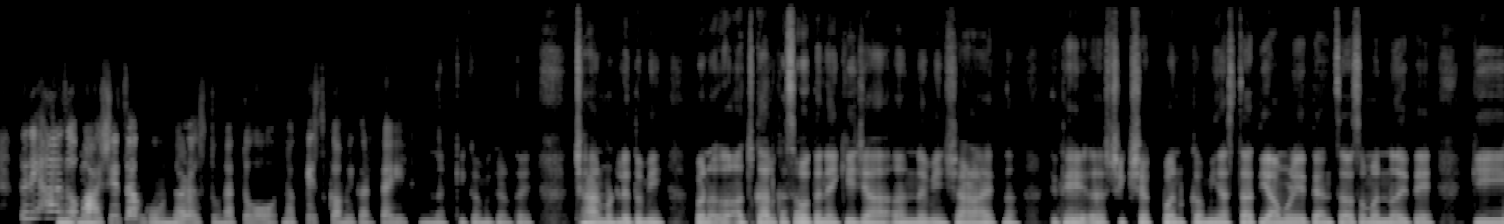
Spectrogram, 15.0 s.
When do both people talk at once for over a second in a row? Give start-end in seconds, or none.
none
